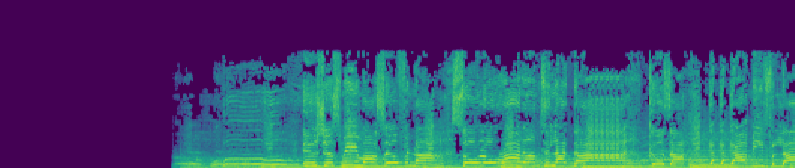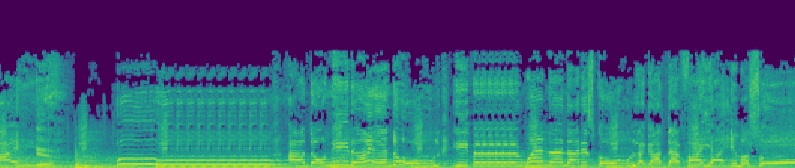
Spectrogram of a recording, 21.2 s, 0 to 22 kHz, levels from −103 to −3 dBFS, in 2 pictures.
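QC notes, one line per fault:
7.93–8.28 s, repeated frames: a 70 ms block of compressed frames was delivered five extra times, so the decoder replays it as a rapid stutter. This adds about 0.35 s.
9.51–9.79 s, repeated frames: a 139 ms block was played twice more, giving a short stutter.
12.95–14.20 s, repeated frames: a 139 ms block was replayed nine extra times, a long mechanical loop that adds about 1.25 s.
16.99–17.45 s, repeated frames: a 93 ms block was played five more times, a stutter that adds about 0.46 s.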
